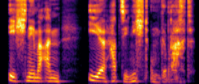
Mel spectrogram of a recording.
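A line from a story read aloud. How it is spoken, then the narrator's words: Plain. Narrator (German): sagte The Word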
